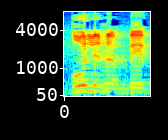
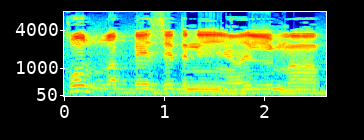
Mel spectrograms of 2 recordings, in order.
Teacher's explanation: کیا اگر را لام ساکن غیر تعریف کے بعد واقعہ ہو تو لام کو را کی جنس کرنا بھی واجب ہے اور جنس کا جنس میں ادغام کرنا بھی واجب ہے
